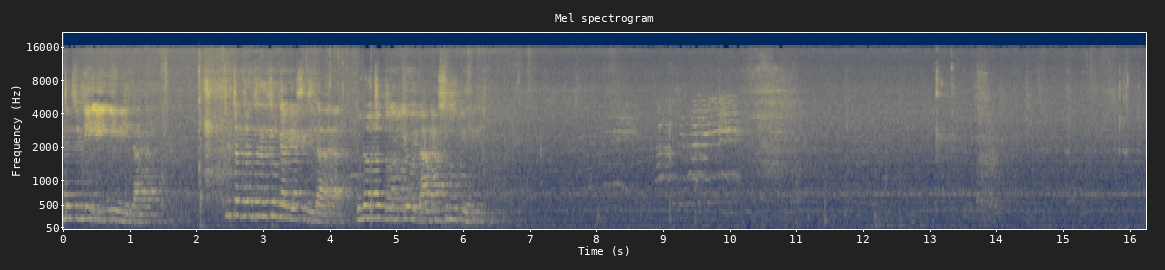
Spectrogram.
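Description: Ice skates scrape and glide across an ice rink.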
